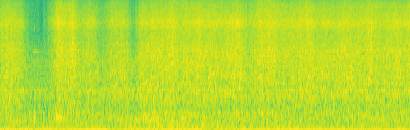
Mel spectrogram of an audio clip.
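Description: Gloved hands rubbing dry carrot seed heads and chaff across the wire mesh of a coarse sieve: a faint, steady scratchy rasp, over a low steady hum.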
